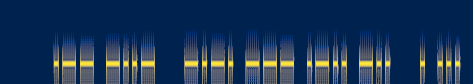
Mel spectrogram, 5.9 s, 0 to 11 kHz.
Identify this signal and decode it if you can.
Morse code, heard as a keyed tone, about 22 wpm, 700 Hz. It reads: WX COLD ES
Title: Common QSO Phrases Encore 22wpm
